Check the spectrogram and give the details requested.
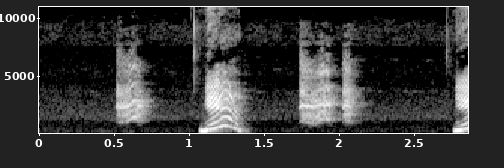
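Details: Cockatiel arguing with its owner: a sequence of short harsh chirps and an arching squawk, separated by brief silences.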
